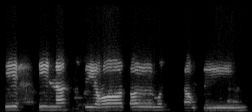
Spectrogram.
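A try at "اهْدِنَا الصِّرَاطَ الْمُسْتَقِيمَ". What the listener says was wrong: Coba suara tadi ya, suara tajam. Suara tajam pada huruf shadnya Bu boleh diperjelas lagi ya Bu ya. Nah, suara tajam itu datang dari mana? Atau kenapa bisa ada, yaitu karena ujung lidah kita ditempelkan Bu ya.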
